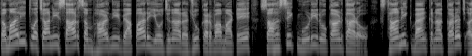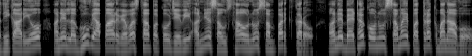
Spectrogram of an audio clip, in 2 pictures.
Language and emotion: Gujarati, neutral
